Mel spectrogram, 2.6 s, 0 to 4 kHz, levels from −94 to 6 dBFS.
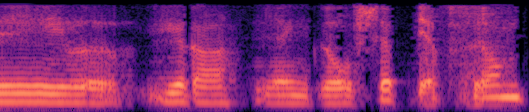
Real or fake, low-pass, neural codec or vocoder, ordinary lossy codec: fake; 3.6 kHz; codec, 16 kHz, 1.1 kbps, Voila-Tokenizer; AAC, 16 kbps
